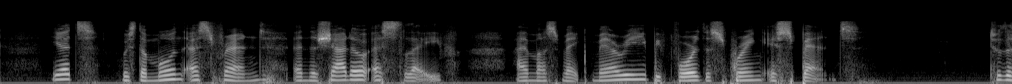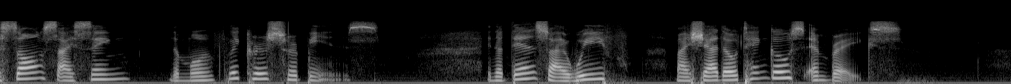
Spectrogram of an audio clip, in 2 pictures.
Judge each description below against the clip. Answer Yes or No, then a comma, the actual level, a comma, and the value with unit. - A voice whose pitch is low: No, high, 190 Hz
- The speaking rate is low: Yes, slow, 120 wpm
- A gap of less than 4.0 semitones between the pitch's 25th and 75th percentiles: No, average, 4.8 semitones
